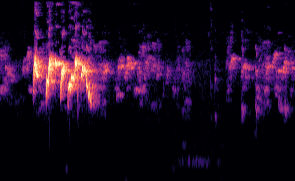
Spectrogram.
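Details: Red-whiskered bulbul kept at home, singing in competition: one loud, rapid, rolling warbled phrase lasting about a second, followed by softer chirps and a quiet, twittering tail.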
